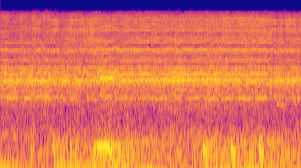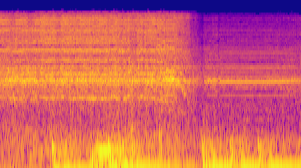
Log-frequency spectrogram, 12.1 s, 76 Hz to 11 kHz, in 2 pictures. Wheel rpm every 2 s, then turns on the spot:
160, 160, 160, 160, 90, 0.
none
